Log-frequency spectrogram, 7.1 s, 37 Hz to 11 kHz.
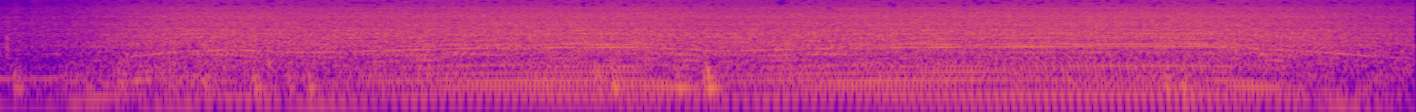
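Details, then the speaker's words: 2005 Ford Freestyle 3.0L after misfire repair, engine revving: smooth even steady note with no stumbles; scan tool shows zero misfire counts, misfire fixed. "so the vehicle runs really smoothly and as you can see we no longer have misfire counts"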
